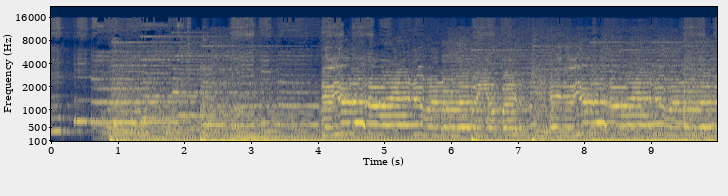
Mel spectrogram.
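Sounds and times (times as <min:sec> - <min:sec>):
slowed song with reverb: 0:00.0 - 0:09.9.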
